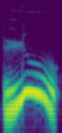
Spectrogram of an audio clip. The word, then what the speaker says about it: loup: le deuxième c'était lou le P final n'existe pas enfin il existe mais il n'est pas prononcé alors on va juste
